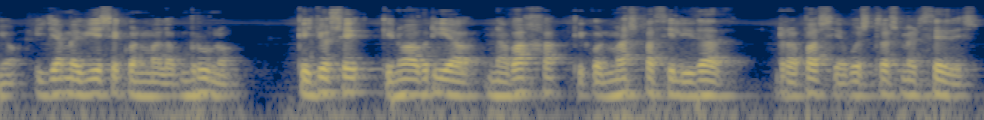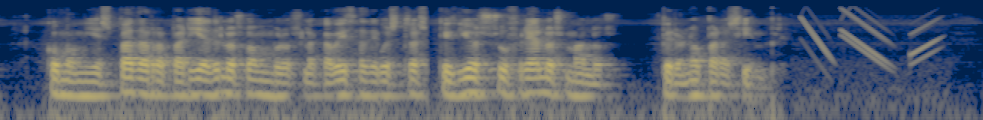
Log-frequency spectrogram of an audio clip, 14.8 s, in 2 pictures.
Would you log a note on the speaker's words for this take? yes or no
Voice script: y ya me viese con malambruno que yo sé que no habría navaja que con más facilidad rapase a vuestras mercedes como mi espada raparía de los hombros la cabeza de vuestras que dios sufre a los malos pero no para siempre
no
